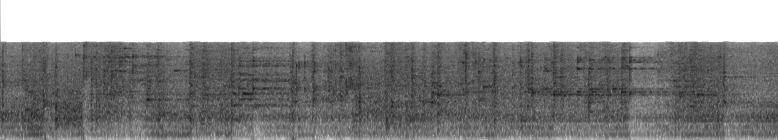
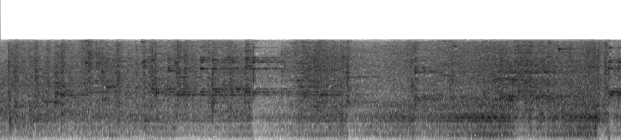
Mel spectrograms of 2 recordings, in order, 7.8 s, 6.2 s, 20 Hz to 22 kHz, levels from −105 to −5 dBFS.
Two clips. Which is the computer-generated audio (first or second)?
first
